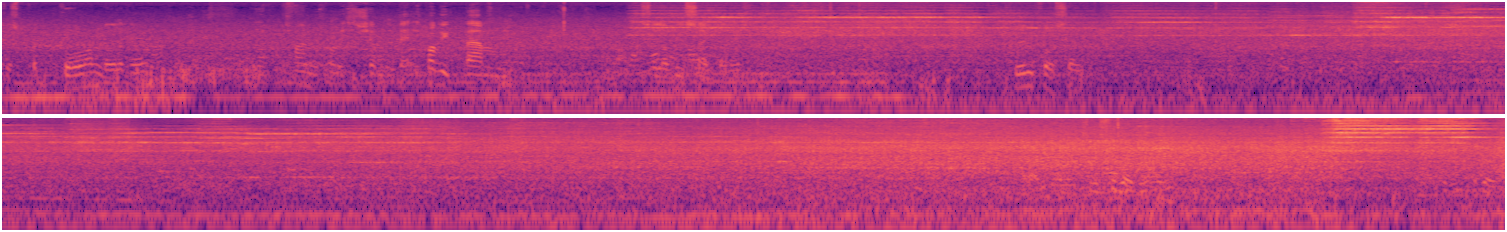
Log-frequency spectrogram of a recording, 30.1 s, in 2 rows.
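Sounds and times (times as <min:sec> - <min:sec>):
train rumbling: 0:00.0 - 0:30.0
train wheels squealing: 0:06.2 - 0:26.8, 0:27.9 - 0:30.0.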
